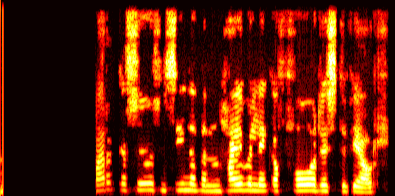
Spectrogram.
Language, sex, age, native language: Icelandic, female, 20-29, Icelandic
